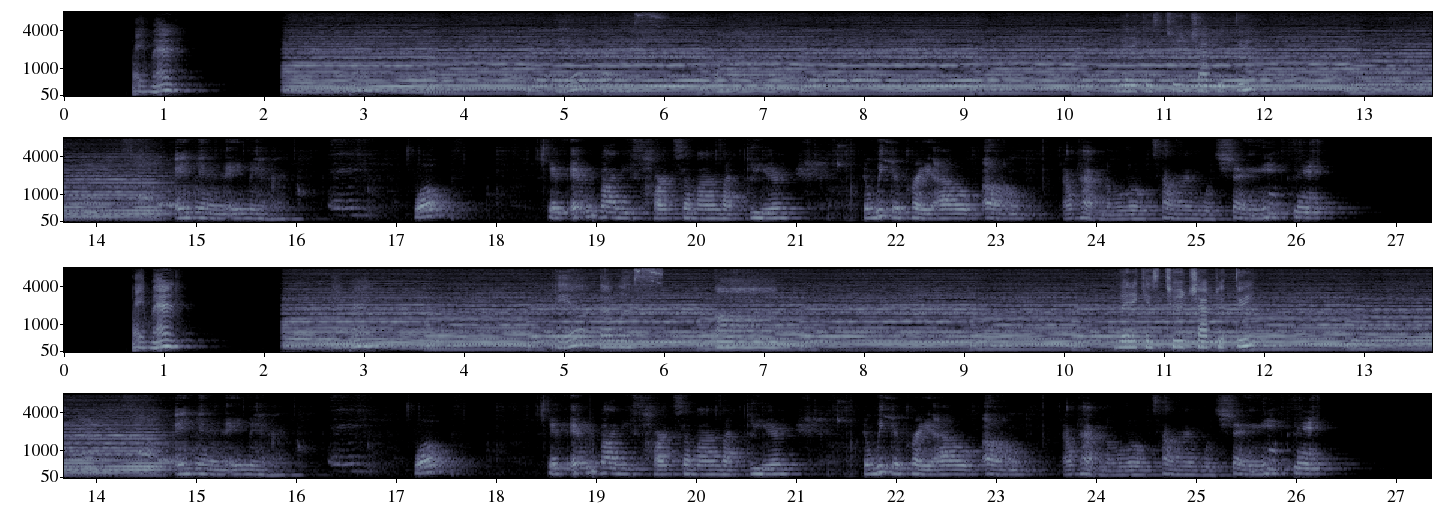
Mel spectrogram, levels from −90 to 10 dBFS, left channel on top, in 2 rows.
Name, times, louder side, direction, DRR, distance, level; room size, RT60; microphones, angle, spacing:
voice 1, 0.7-1.2 2.7-3.2 4.9-6.0 6.5-7.3 10.5-11.9, right 5 dB, 75° right, 0.5 m, -34 dB
sound 1, 2.2-14.8, equal, 40° right, 5.5 m, -33 dB
voice 2, 13.6-14.7 25.5-26.2, right 2 dB, 25° right, 0.9 m, -43 dB
voice 3, 14.3-16.0 16.3-16.8 17.2-17.5 18.4-23.4 23.7-25.8, left 1 dB, 10° left, 1.4 m, -39 dB
27.5 x 11.5 x 2.3 m
head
